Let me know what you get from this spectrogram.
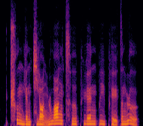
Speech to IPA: ʈ͡ʂʰ ʊ˥˩ ŋ j ɛ˩ n t͡ɕ j ɑ̰˨˩ ŋ ɻ w ɑ˥ ŋ t͡sʰ ɹ̩˧˥ pʰ ɥ ɛ˥ n p i˥˩ pʰ ḛ˨˩ ɪ̯ t̪ a˦ n ɻ ɤ˥˩

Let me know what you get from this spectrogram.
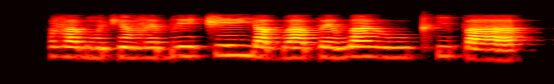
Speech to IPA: v a˨ ɡʷ ã˨ t͡ʃ ã˨ v ɛ˨ b eː˦ t͡ʃ eː˦ j a˨ b a˨ p ɛ˨ w a˦ ɣ uː˨ kʰ i˦ p a˨

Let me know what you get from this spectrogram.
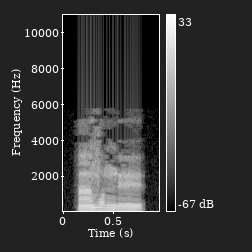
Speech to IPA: ã v ɔ ŋ ø

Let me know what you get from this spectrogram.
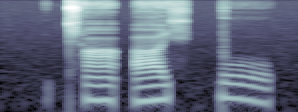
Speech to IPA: cʰ ã ʔ a ç k͡p u

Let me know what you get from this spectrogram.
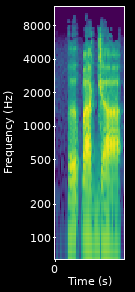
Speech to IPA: ə ɓ a ɡʲ a

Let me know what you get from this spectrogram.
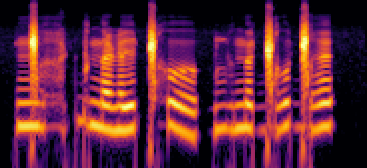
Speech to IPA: ŋ͡ǁ ə̤ h ə̤ ʈ b ə̤ n æ ɳ ɪː ǁʰ ʊː | ʎ ṳ n ə˞ ɡ͡ǁ ʊː ɡ͡ǁ ɛ

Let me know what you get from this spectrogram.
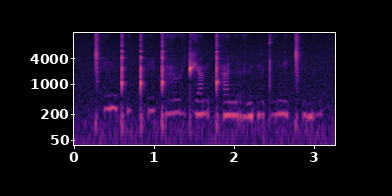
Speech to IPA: ǀʰ i m ǃʼ i̤ ǃʰ i ǃ a̤ v i̤ t ʒ a m ǃʰ a n r a̤ n pʲ a tʷ i̤ n i ǀʰ i b i̤

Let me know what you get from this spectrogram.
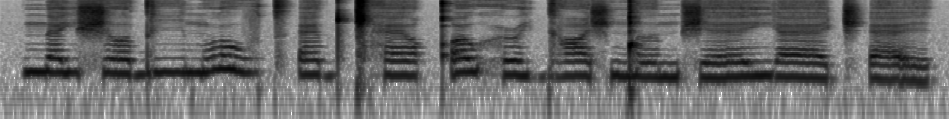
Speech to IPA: n æ j ʃ ʌ d iː n lˠ u v t͡sʼ æ d ǁʰ æ o̯ qʼ u h ə˞ j ɡʱ ɑː ʃ ŋ͡ǃ əː n ʃ ɛː j æː t͡ʃʼ æ e̯

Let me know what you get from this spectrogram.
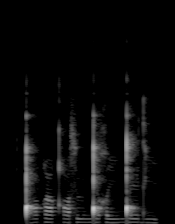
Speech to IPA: ɡ͡ǃ ɑː q eː qʰ ɑ s ʉː ŋ͡ǃ i χ iː ŋ͡ǃ eː d i

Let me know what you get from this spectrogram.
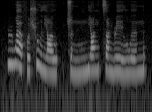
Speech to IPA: ɻ w ä˥˩ f ɤ˩ ʂ u˥˩ l j ɑ˩ ʊ̯ | ʈ͡ʂ ə˨˩ n m ʊ˦ ŋ n̪ j ɑ˥ ŋ t͡s ɑ˥˧ ŋ ɻ e˥˩ ɪ̯ l w ə˧˥ n

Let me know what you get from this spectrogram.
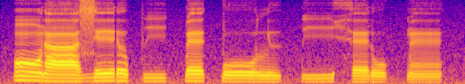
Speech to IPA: ɔ̃˦˨ ɾ aː˨ z e˧ ɾ ə˨ p iː˨ k͡p ɛ˧ k͡p oː˨ l ɨ˨ k͡p iː˨ h ɛ˨ ɾ o˨ k͡p ɛ̃˨

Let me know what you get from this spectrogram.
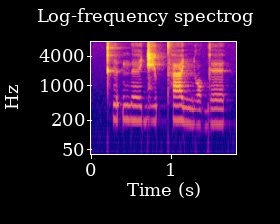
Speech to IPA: kʰ ɪ˦ ʔ n ɛ˦ d͡ʑ ʊ˦ ʔ tʰ ä˦˨ ɲ ɔ˨ ɡ ɛ˦˨

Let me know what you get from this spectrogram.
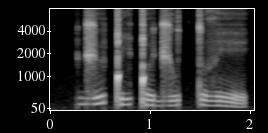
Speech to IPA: d͡ʒ ʉ ǃ i ǃ ɵ d͡ʒ u tː ʊ ð e

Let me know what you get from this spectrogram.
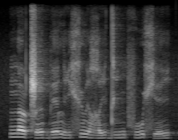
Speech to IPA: ŋ ɜ˥˨ ʈ͡ʂ ɘ˩˧˩ b e˦˥ l i˩˥ xʲ u˥˨ i̯ ʁ i˩˧˩ d i˦˥ ŋ f u˧˥˧ xʲ e˩˥ i̯

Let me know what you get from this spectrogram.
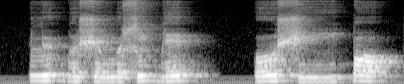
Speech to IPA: l ʉ ɡ͡b ɵ ʃ œ ŋ ɵ ɬ i ɡ͡b e | o ʃ iː k͡p ɔ

